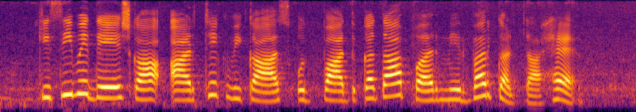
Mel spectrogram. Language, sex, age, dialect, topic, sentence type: Hindi, female, 31-35, Hindustani Malvi Khadi Boli, banking, statement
